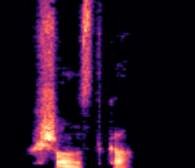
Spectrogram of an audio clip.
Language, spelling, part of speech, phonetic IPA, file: Polish, chrząstka, noun, [ˈxʃɔ̃w̃stka], Pl-chrząstka.ogg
